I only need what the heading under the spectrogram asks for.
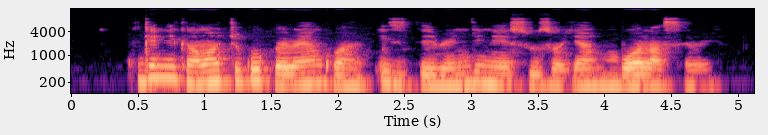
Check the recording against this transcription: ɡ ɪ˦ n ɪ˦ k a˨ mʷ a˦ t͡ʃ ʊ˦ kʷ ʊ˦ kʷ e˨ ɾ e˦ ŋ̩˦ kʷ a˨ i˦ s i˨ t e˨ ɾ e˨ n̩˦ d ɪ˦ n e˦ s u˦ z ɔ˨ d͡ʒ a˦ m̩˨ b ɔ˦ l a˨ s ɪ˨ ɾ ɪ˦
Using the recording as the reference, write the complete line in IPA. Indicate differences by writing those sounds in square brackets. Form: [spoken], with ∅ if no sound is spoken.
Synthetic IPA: ɡ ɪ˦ n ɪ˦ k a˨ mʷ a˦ t͡ʃ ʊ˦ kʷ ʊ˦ kʷ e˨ ɾ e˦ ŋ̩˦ kʷ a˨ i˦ [z] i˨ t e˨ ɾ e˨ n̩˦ d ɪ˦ n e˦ s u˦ z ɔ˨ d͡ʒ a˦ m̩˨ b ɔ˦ l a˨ s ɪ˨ ɾ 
